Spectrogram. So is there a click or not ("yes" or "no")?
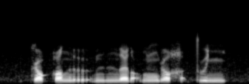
no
